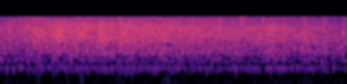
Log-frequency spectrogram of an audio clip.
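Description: Sustained applause from a seated audience clapping for themselves, a dense steady wash of many hands clapping at once, holding an even loudness for several seconds with no voices on top.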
